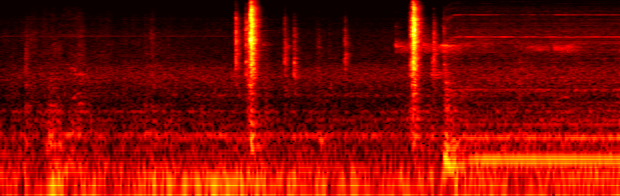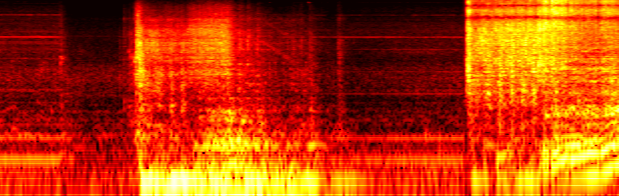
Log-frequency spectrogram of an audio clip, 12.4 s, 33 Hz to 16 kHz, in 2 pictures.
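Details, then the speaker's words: Turbo BMW E30 on E85, first start after ECU install with only injector data and required fuel changed: rough, unsteady idle sagging between throttle blips, held up on gas; leans out and won't hold idle. "Now it will not stay idling. I have to give it gas and hold the gas to find the sweet spot to keep it idling, but as soon as that idle starts to settle anyways, the car just leans out and dies."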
